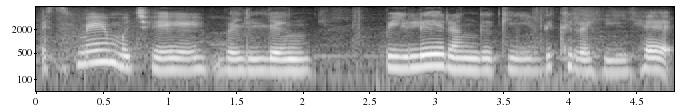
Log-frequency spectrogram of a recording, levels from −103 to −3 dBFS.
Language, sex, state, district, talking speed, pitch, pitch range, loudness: Hindi, female, Madhya Pradesh, Katni, 115 wpm, 185 Hz, 175-210 Hz, -15 LUFS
